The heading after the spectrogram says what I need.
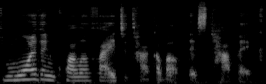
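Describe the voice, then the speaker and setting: A woman's voice: on the low side, moderate pace, vocal fry, sharp tone. A woman from the US Virgin Islands, hosting a podcast in a conversational style. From US Virgin Islands (St. Croix). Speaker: podcast host.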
